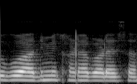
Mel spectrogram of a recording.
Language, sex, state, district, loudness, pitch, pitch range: Bhojpuri, female, Uttar Pradesh, Ghazipur, -16 LUFS, 190 Hz, 185-200 Hz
